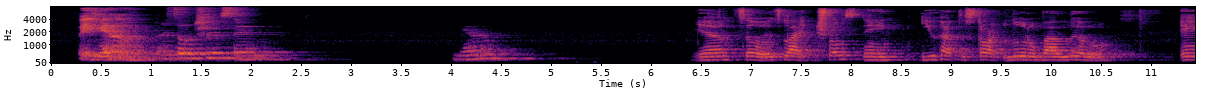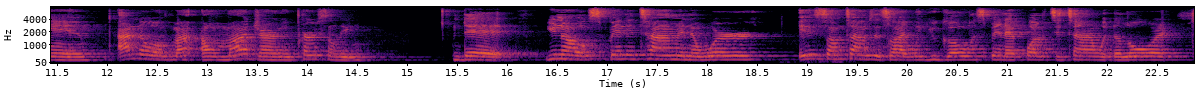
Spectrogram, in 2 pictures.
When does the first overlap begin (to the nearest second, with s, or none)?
none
